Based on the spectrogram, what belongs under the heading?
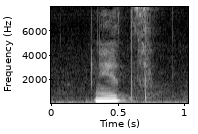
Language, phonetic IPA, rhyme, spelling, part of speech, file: Czech, [ˈɲɪt͡s], -ɪts, nic, pronoun, Cs-nic.ogg
- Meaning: nothing (not a thing)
